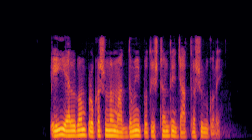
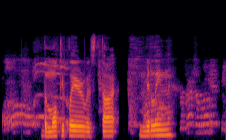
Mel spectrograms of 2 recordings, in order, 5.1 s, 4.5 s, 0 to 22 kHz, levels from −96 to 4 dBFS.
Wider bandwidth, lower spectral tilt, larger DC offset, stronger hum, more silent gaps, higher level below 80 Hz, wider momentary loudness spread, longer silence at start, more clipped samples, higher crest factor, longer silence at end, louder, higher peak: about the same, 7.6 kHz vs 8 kHz; about the same, -7 dB/octave vs -6 dB/octave; neither; neither; neither; first, -56 dBFS vs -68 dBFS; second, 11 LU vs 19 LU; first, 1 s vs 0.05 s; neither; about the same, 16 dB vs 18 dB; first, 0.65 s vs 0 s; first, -16 LUFS vs -26 LUFS; first, -2 dBFS vs -10 dBFS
